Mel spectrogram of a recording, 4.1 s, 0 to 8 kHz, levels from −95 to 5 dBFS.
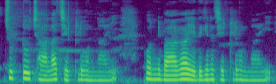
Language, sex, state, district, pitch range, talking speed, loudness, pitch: Telugu, female, Telangana, Hyderabad, 160-180 Hz, 130 wpm, -17 LUFS, 165 Hz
